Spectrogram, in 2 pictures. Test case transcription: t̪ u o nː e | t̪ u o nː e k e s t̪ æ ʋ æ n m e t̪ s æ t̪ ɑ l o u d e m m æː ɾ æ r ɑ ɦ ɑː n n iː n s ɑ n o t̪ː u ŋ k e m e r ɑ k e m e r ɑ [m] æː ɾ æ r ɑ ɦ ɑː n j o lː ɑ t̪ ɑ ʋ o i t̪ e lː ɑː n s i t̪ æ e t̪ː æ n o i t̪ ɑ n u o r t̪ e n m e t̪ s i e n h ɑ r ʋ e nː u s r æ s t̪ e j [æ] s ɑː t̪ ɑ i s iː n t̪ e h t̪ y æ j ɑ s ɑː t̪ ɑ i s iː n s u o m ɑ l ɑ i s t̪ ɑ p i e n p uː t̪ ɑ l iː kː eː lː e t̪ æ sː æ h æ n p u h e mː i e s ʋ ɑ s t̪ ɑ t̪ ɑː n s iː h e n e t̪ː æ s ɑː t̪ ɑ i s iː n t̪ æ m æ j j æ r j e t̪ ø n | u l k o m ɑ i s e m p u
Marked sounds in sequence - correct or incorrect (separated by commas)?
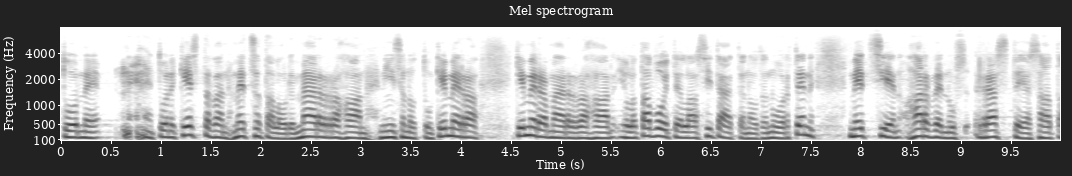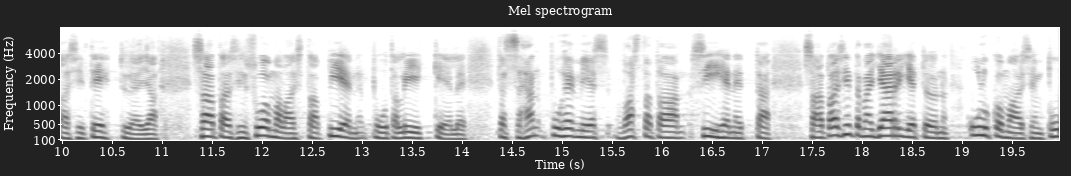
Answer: correct, correct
